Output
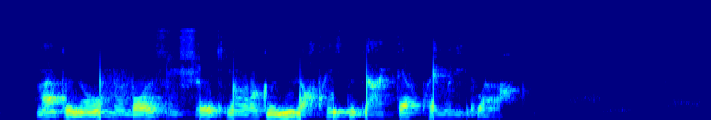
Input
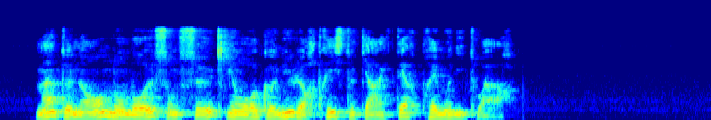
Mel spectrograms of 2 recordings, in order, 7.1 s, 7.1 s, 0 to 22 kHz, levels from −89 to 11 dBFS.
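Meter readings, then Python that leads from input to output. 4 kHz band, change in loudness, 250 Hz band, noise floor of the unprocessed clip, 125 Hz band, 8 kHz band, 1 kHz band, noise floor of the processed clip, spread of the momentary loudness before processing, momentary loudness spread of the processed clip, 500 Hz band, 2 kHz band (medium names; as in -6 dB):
under -25 dB, -12.0 dB, -12.0 dB, -77 dBFS, -20.5 dB, under -30 dB, -8.0 dB, under -85 dBFS, 10 LU, 17 LU, -11.5 dB, -9.5 dB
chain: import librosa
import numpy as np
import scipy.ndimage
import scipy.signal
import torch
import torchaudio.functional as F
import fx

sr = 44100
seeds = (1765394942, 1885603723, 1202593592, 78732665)

p1 = np.clip(x, -10.0 ** (-22.0 / 20.0), 10.0 ** (-22.0 / 20.0))
p2 = x + F.gain(torch.from_numpy(p1), -10.5).numpy()
p3 = fx.filter_held_bandpass(p2, sr, hz=3.0, low_hz=230.0, high_hz=1800.0)
y = F.gain(torch.from_numpy(p3), -5.5).numpy()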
